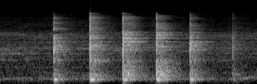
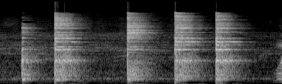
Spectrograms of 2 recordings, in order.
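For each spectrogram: First: crankshaft oil seal not yet seated. Second: oil seal fully seated.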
